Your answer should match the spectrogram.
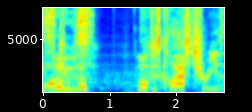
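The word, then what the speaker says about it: Lon'qu: In America, his name's Lonku, because that's how it's pronounced in Japanese.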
